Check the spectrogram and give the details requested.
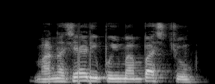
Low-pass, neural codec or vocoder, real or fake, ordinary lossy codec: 7.2 kHz; none; real; AAC, 64 kbps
